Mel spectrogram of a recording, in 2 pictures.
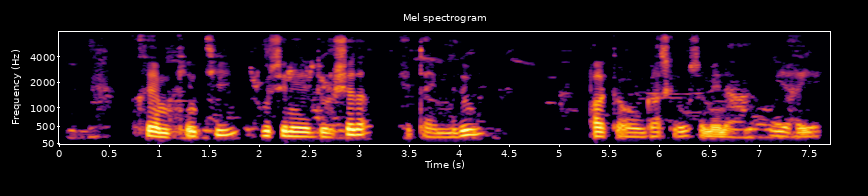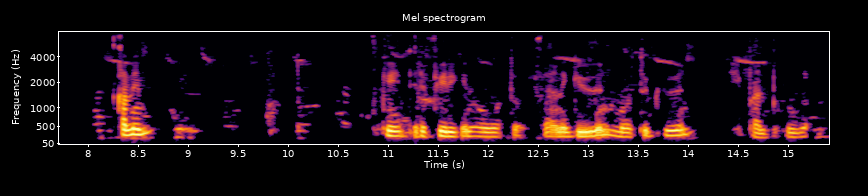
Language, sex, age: Somali, male, 18-24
